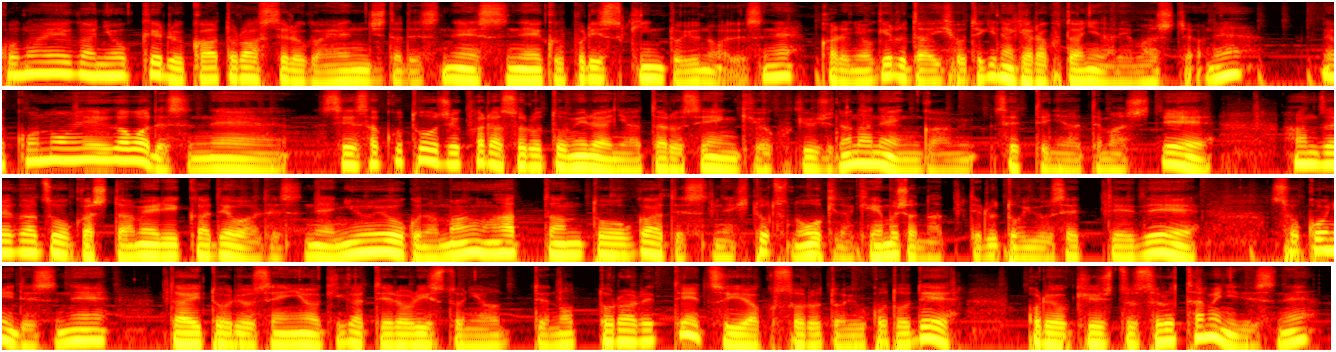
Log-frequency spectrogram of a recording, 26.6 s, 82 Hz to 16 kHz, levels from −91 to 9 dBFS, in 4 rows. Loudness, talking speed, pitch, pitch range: -18 LUFS, 455 characters per minute, 125 Hz, 110-145 Hz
